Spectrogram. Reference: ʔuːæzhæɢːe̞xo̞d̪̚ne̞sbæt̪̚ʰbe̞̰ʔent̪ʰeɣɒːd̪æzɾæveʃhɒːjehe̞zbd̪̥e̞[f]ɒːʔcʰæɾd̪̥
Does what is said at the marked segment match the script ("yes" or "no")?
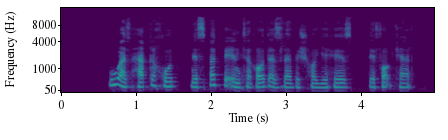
yes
